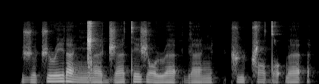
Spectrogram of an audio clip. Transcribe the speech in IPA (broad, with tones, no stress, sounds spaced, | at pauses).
ʒ ɵ˨ t͡ʃ ɹ e˦ ɾ æ˨ ŋ ŋ͡ǁ æ˨ d͡ʒ æ˨˦ t e˦ ʒ ɔ˨ ɹ æ˦˨ ʔ ɡ æ˦ ŋ | ʈ͡ʂ y˨ ʈ͡ʂ u˨ dˤ ø˨ ʔ ɳ æ˦ ʔ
